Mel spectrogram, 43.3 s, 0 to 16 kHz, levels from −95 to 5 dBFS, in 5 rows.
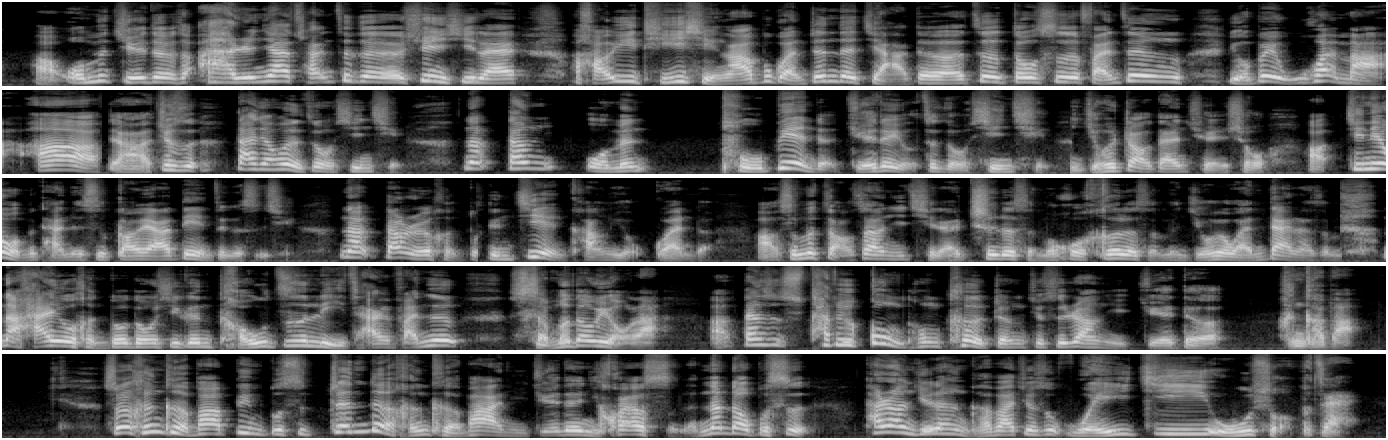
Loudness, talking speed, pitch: -18 LUFS, 280 characters per minute, 245 Hz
